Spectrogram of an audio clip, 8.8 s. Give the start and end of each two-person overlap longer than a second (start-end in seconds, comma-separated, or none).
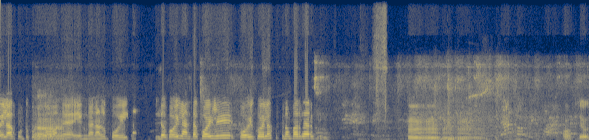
none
